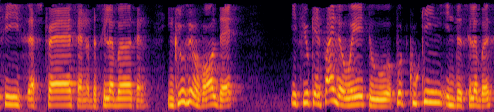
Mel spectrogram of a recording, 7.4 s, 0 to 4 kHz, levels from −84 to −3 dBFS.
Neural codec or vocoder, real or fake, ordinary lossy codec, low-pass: none; real; MP3, 24 kbps; 3.6 kHz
